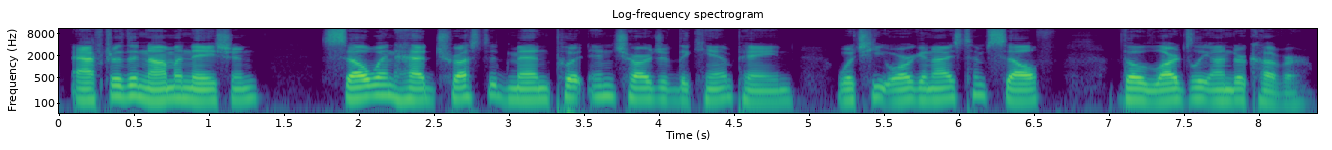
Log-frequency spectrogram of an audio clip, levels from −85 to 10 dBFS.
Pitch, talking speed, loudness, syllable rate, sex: 125 Hz, 150 wpm, -20 LUFS, 5.2 syllables/s, male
